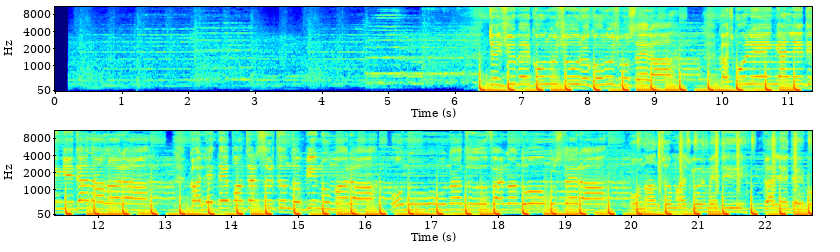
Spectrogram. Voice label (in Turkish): rap; muslera livakovic; rap savaslari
